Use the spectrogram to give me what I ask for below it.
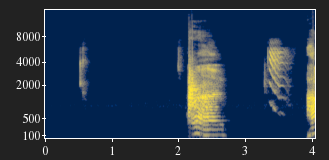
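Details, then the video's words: A female African grey (Congo) parrot talks in a humanlike voice, saying things like "crack, I love crack, haha, kiss kiss": soft clicks, a half-second spoken word, a high falling whistle, then another word. "Parrot Says - CRACK. I LOVE CRACK. HAHAHA KISS KISS"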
